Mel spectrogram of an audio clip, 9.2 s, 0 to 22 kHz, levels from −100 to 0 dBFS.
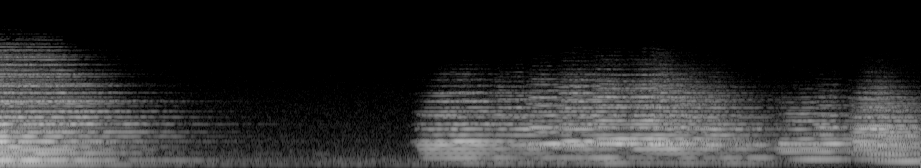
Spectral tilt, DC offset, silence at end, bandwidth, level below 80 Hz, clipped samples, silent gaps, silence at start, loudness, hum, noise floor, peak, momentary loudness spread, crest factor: -6 dB/octave; under 0.1%; 0 s; 9 kHz; -56 dBFS; under 0.1%; none; 0 s; -35 LUFS; none; -70 dBFS; -14 dBFS; 14 LU; 22 dB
